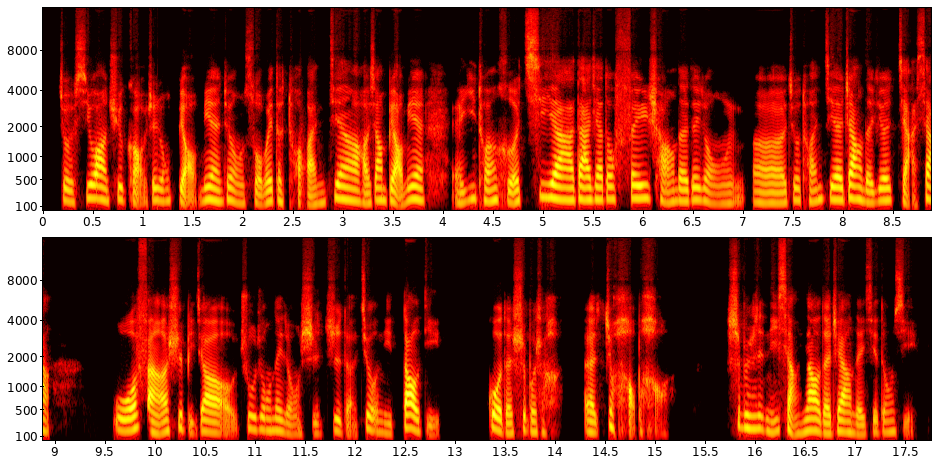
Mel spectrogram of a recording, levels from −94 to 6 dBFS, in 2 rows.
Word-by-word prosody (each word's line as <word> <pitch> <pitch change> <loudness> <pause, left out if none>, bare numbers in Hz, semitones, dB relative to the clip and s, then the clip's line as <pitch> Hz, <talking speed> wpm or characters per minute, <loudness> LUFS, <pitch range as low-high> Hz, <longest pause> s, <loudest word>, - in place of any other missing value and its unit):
就 170 -3 -3
希 205 +8 -3
望 195 -3 +5
去 190 0 -4
搞 - - -1
这 180 - -3
种 170 +1 -6
表 - - +2
面 180 -1 0
这 180 - -3
种 140 -5 -6
所 - - -4
谓 160 - +1
的 165 - -4
团 140 -2 -4
建 195 +2 +1
啊， 165 - +3
好 135 - 0
像 180 +5 0
表 170 - +5
面， 185 0 0 0.3
呃， 140 - -7
一 180 +7 -7
团 165 -3 -1
和 155 -3 -1
气 215 +4 0
啊， 185 -2 +6
大 180 -1 +4
家 185 0 +2
都 190 0 0
非 200 +2 0
常 155 -5 -2
地 165 -1 +1
这 180 +1 -2
种 140 -3 -8
呃， 145 -1 -1
就 175 +3 -5
团 170 +2 -6
结 185 -2 +2
这 210 - +5
样 190 -2 +2
的 150 - -1
一 - - -6
个 175 0 0
假 - - -3
象。 - - 0 0.6
我 175 +1 +3
反 160 -8 +5
而 150 - +4
是 175 - -2
比 - - -10
较 155 -4 +3
注 195 -1 -6
重 180 -2 -5
那 170 - -2
种 130 -2 -9
实 135 - -2
质 160 +5 -6
的， - - -10
就 185 -6 -3
你 140 -3 -11
到 205 -5 +9
底 120 -6 -15 0.4
过 - - +5
得 140 -3 -2
是 150 - -3
不 155 -4 -4
是 155 - -8
好 - - -10 0.2
呃， - - 0
就 - - -3
好 - - -1
不 - - -12
好？ - - -7 0.6
是 245 - -2
不 205 - +1
是 195 0 -3
你 155 -2 -7
想 145 -5 0
要 175 0 +6
的 140 - +1
这 170 - -1
样 155 -1 +2
的 125 - -3
一 - - -7
些 125 - -8
东 155 0 -9
西 160 - -11
170 Hz, 295 characters per minute, -24 LUFS, 150-185 Hz, 0.6 s, 到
